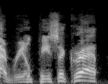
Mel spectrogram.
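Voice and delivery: laugh, then scoff; mock laughing reply. Actor laughing off a fan's praise, mock laughing. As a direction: imitate an actor laughing off a compliment.

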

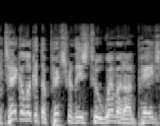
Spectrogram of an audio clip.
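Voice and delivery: ordinary delivery

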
